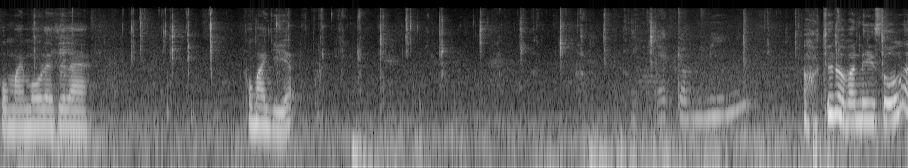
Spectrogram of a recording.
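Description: A child chews food with soft crunching and clicking sounds.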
